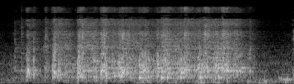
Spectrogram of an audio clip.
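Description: A tin jar containing coins is shaken, giving a loud, continuous metallic rattling with bright jingling peaks through the middle, fading slightly near the end.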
